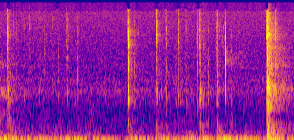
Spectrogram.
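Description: Close, fairly quiet keystrokes from a computer keyboard as a terminal command is typed, an uneven patter of clicks ending in one sharper key press.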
